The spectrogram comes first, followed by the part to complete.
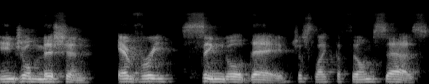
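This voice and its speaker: Against a quiet background, a man speaks fairly slowly at a medium pitch in a normal speaking voice. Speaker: organization executive. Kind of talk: staff town hall presentation. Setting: webcast video call.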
